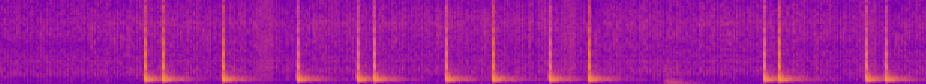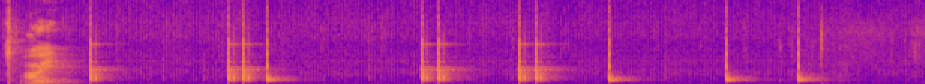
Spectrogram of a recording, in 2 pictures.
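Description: Short tapping tones sound for chess moves in quick succession.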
